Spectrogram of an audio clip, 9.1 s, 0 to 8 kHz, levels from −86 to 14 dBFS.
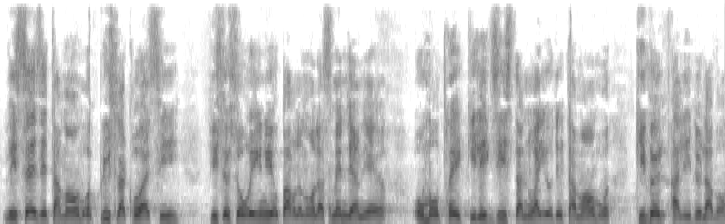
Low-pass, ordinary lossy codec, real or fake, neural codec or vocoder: none; none; fake; codec, 16 kHz, 4 kbps, FreqCodec, larger model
